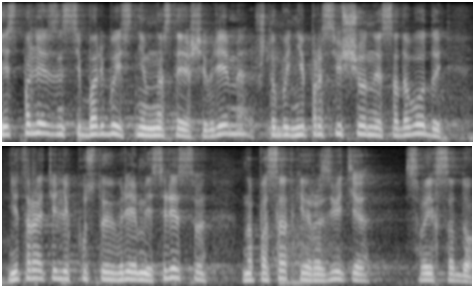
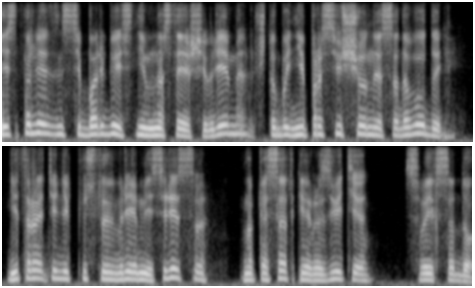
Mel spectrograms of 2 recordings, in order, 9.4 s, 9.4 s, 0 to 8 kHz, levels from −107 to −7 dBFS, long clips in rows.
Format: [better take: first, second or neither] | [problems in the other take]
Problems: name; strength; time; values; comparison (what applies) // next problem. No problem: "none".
first | noise reduction (neural diffusion model UNIVERSE++)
